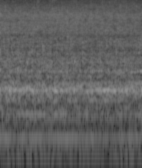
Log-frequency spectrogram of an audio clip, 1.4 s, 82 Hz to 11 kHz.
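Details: Welder rated 460 V single phase, no load: steady even hum with constant tone, no crackle or surging; idling normally, open-circuit voltage measured about 79 V AC low and 58 V AC high.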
